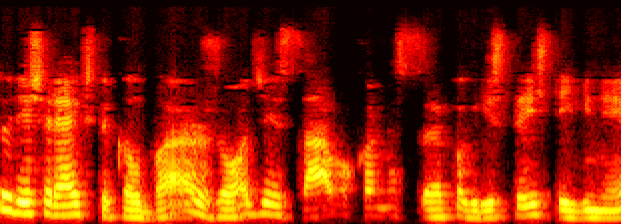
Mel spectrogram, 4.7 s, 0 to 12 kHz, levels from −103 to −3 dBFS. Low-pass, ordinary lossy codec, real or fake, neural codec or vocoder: 10.8 kHz; AAC, 32 kbps; real; none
